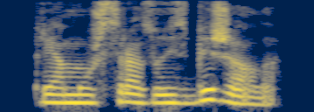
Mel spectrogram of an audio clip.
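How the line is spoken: Grumbling. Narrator (Russian): пробурчала я

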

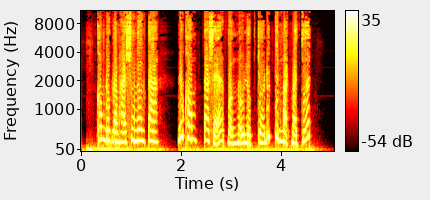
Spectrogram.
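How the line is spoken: Shouted. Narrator (Vietnamese): Lệnh Hồ Xuân quát to

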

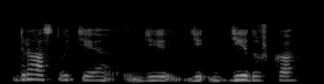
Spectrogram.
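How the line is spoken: Trembling voice. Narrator (Russian): дрожащим голосом поздоровался парень

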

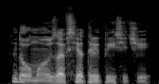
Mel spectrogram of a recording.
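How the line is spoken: Angry grumble. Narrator (Russian): сердито буркнул Флинт

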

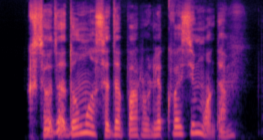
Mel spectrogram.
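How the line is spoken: Grumbling. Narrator (Russian): пробурчал Нигер

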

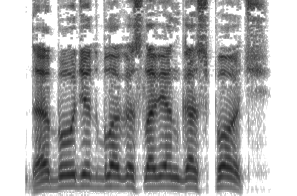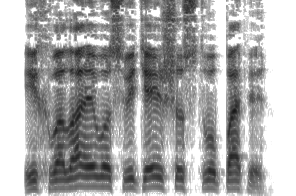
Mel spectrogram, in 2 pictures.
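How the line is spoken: Loud and clear. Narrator (Russian): произнес он громко и отчетливо

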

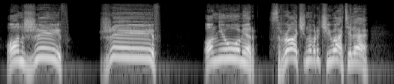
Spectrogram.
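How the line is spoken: Shouting. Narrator (Russian): закричала кому-то

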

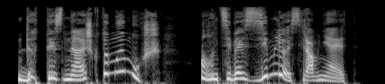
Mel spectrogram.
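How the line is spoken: Shrieking. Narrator (Russian): визжала драконица

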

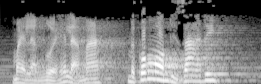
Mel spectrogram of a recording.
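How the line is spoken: Shouting. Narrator (Vietnamese): hét lên

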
